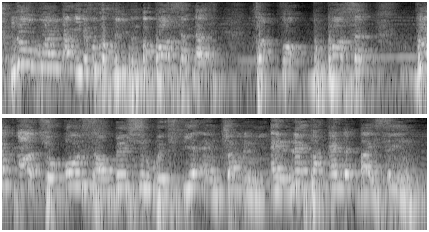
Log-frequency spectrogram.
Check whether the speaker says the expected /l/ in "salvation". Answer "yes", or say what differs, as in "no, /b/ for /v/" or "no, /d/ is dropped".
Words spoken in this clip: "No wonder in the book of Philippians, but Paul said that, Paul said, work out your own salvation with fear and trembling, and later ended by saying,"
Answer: yes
